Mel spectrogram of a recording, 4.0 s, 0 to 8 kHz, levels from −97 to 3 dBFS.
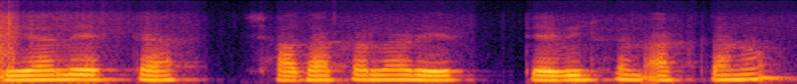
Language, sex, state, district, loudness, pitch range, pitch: Bengali, male, West Bengal, Cooch Behar, -15 LUFS, 160-170 Hz, 165 Hz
